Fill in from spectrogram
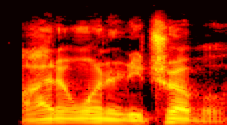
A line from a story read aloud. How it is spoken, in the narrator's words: said Orphan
